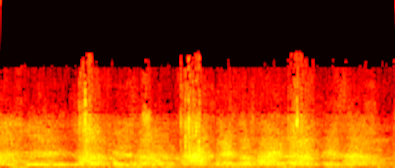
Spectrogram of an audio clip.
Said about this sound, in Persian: تجمع اعتراض باز هم ادامه دارد. تجمع اعتراض باز هم ادامه دارد. و شعار معلمان در تبریز. معلم داد بزن، حق تو فریاد بزن.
